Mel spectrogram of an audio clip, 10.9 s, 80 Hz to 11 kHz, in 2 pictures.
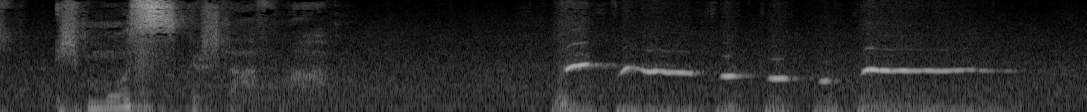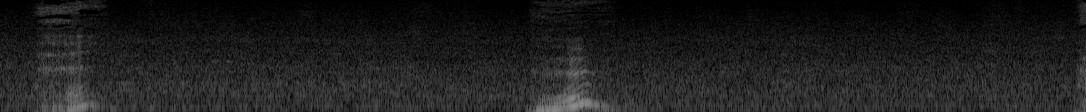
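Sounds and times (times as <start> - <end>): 
speech: 0.4 - 1.8, 5.8 - 6.0
person whistling: 2.8 - 5.1.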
